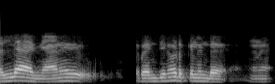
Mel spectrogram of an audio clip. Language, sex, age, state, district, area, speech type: Malayalam, male, 18-30, Kerala, Malappuram, rural, conversation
